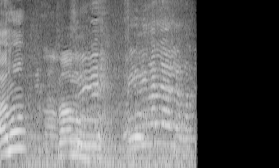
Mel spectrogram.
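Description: Young people laugh close by.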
